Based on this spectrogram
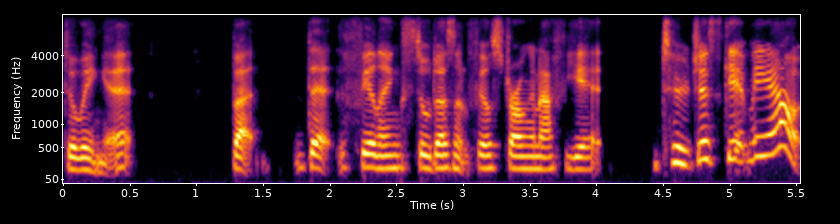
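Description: A woman at medium pitch with a New Zealand accent, moderate pace, dry, close sound with no echo and a quiet background. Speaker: shop owner, parent. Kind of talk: group coaching call. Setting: phone video call.

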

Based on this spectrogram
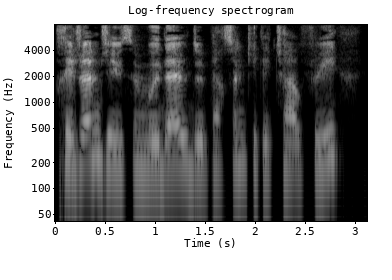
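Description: In a dry, close sound with no echo, a woman with a fairly low voice speaks in a flat monotone. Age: 20s. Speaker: podcast guest, feminist activist. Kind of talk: interview.

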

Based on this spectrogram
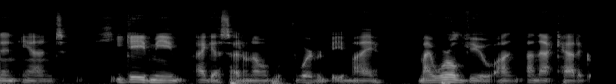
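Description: A man speaks at a moderate pace in a fairly low voice with a bright, sharp tone, recorded very cleanly against a silent background. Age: 20s. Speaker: former ministry trainee and small group leader. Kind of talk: casual interview.

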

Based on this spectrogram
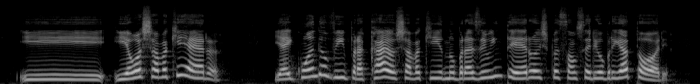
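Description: A woman talks in a high pitch with lively intonation, in a very clean recording with a silent background. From Rio de Janeiro, Brazil. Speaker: civil engineer. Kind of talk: casual interview. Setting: studio.

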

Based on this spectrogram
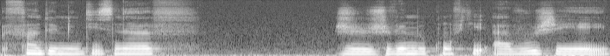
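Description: A woman with a fairly low voice talks at a very slow pace in a dark, mellow tone. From Côte d'Ivoire, Abidjan. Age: 20s. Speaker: podcast host. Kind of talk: personal testimony. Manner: hesitant.

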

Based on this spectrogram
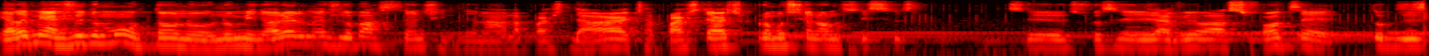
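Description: A man talks at a very fast pace with a fairly high pitch. His pitch variation is ordinary, and noticeable background noise sits underneath. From Brazil, Goiânia, Goiás. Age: 20s. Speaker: indie game developer. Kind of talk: interview. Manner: halting, repeats words.

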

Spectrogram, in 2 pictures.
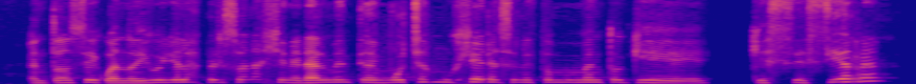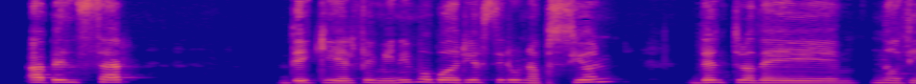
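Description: A woman with a Chilean accent and a fairly high pitch speaks at a fairly slow pace in a dark, mellow tone with fairly even intonation. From San Javier, Chile. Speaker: podcast host. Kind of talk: casual interview.

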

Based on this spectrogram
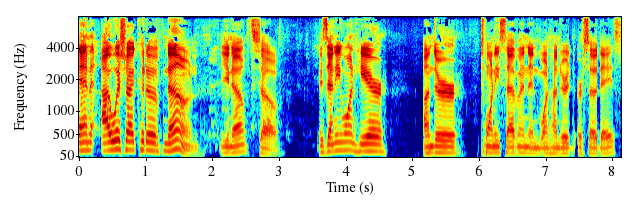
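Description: A man with an American accent talks with very wide pitch swings. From US, Pittsburgh. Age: 30s. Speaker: rock band lead singer. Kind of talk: casual chat. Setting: live stage with audience.

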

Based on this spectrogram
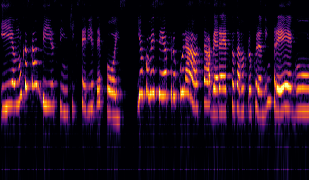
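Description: A woman speaks at a fairly quick pace, her pitch making very wide swings. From São Paulo, Brazil. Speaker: teacher and educational content creator. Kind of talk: casual interview chat.

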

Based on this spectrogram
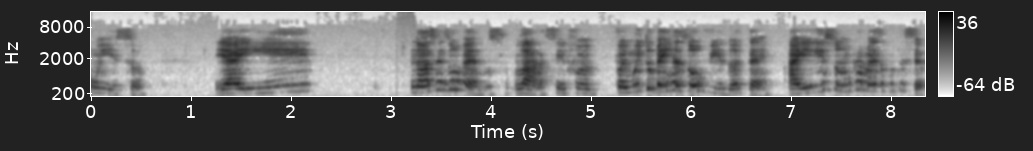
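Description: Speech moves at a fairly slow pace, broken by long, frequent pauses, with big swings in loudness. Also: woman. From Brazil, interior of São Paulo state. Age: 30s. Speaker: homemaker, immigrant mother. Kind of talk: casual interview. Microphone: phone mic, speaking quietly.

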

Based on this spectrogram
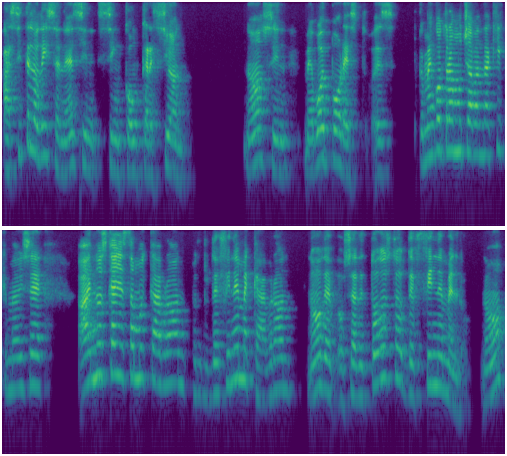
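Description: A woman talks at a moderate pace in a normal speaking voice. Her pitch is fairly high and her intonation lively. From Mexico, State of Mexico (Atizapán). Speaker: migrant and social science enthusiast. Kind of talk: casual chat.

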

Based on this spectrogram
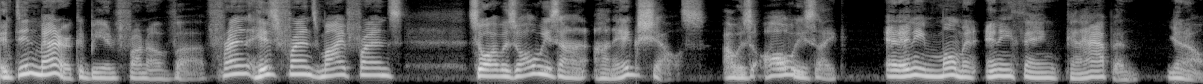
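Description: A man speaks with a New Jersey accent at a fairly slow pace. His pitch is high and his intonation lively. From New Jersey, Clifton. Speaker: artist, author and military veteran. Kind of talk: casual interview chat. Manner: halting, many fillers.

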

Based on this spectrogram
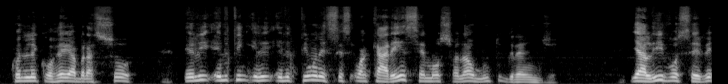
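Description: The recording is dry and close, with no echo. A man speaks at a fairly high pitch with ordinary pitch variation. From Ceará, Brazil. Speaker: university professor and ufologist. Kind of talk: casual chat.

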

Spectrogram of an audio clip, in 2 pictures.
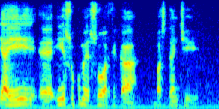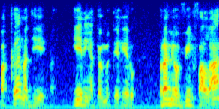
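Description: A man speaking very slowly, with long, frequent pauses. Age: 50s. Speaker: religious leader and researcher. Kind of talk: interview, explanatory lecture.

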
